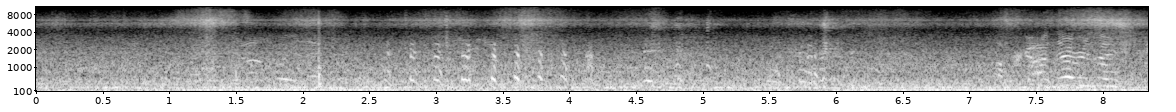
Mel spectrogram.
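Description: Snowboards sliding and scraping over packed artificial snow, with a steady hiss that swells and fades, over a steady low hum and faint voices.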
